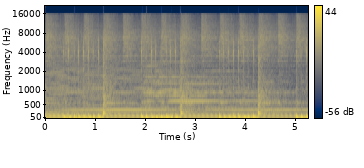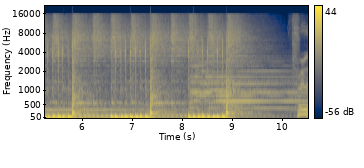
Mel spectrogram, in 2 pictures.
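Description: Heavy metal band playing an instrumental passage: sustained chords over a drum kit, with short rolls of fast double bass drum about every second and a half and cymbal crashes. The music fades out near the end.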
